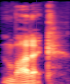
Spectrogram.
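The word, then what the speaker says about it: Lotich: say it a lot ltic it sounds like you spell it phonetically it's l A- TI c k I guess so it's not loti it's not l or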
